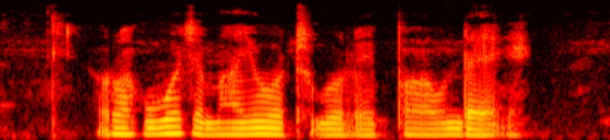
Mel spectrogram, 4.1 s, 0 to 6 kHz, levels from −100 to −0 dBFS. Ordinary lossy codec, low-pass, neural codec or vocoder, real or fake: none; 5.4 kHz; none; real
